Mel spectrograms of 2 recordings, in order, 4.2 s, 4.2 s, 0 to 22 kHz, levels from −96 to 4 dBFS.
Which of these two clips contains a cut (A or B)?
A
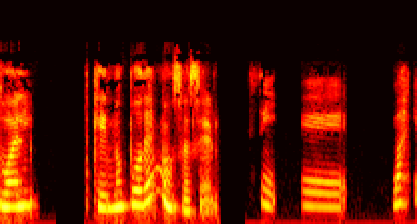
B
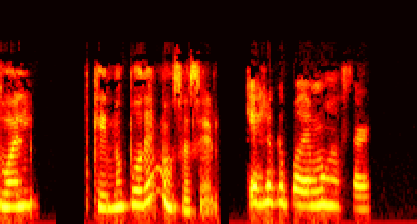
B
